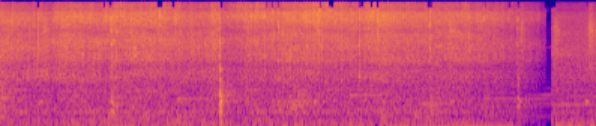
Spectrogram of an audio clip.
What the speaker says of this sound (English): So I'm going to stir it a little.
